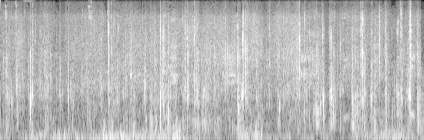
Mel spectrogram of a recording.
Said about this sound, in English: he was selling us a tour to go horseback riding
